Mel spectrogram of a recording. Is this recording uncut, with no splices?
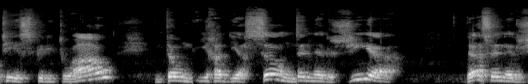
no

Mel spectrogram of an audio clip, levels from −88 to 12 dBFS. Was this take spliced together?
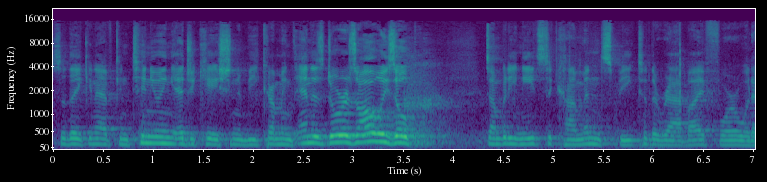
yes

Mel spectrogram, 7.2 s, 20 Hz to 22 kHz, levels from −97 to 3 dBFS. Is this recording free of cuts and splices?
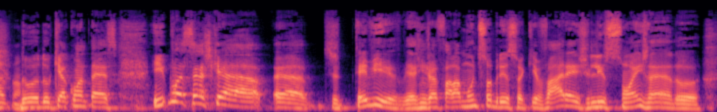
no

